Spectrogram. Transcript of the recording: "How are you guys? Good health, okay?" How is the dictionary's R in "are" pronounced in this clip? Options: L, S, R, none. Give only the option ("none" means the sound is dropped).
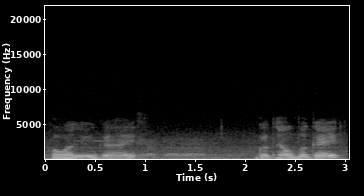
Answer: L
